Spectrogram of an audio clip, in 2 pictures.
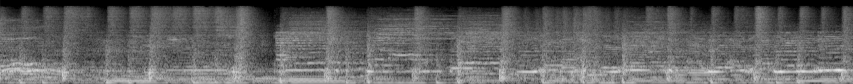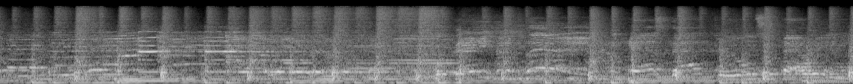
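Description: Live rock band playing: electric guitars, bass guitar and drum kit, with a male singer's vocals.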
